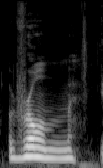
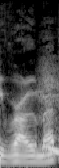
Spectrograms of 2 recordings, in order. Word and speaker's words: Roma: 근데 로마를 영어로는 Rome. – Yeah, we ruin the pronunciation. – 네. It should be Roma.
